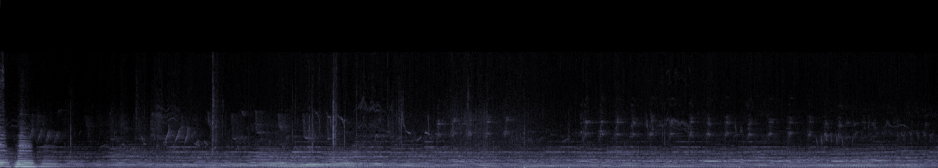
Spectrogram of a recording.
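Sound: church bells ringing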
